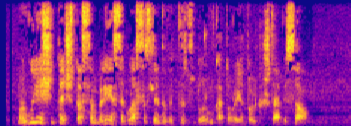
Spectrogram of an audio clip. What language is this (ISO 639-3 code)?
rus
